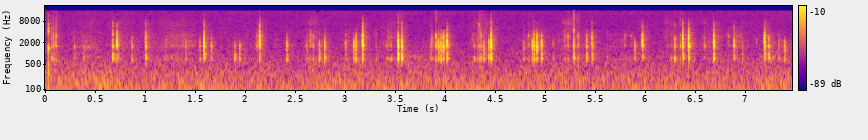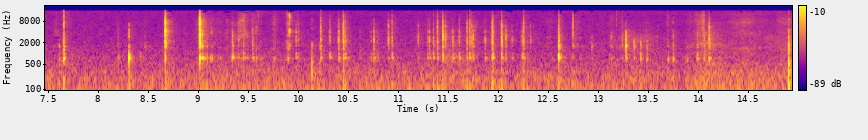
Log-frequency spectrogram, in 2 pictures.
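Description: A red hard-plastic PS4 DualShock 4 gamepad, hand-sized and hollow, is held in both hands while fingertips and nails press and click its D-pad, face buttons and thumbsticks. The result is a quiet, steady stream of short, sharp, bright plastic clicks that die away almost instantly, with some louder taps standing out.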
